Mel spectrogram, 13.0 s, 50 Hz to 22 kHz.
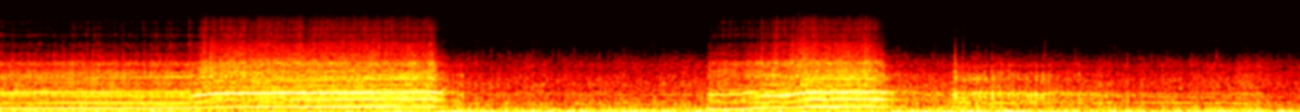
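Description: Mercedes-AMG A35's turbocharged four-cylinder engine heard inside the cabin through a dashcam microphone, pulling hard twice: each time the engine note climbs and holds for about two seconds, then drops away into road and tyre noise as the throttle is lifted. The exhaust comes through muffled, which the owner finds dull and lacking for a sports car.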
